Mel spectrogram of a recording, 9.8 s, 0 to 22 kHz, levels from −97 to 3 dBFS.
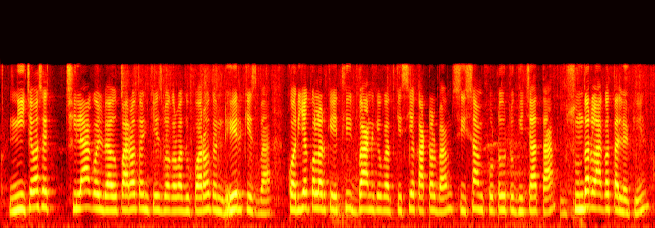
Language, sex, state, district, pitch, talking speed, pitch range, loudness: Bhojpuri, female, Bihar, Gopalganj, 225 Hz, 205 wpm, 215-240 Hz, -18 LUFS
